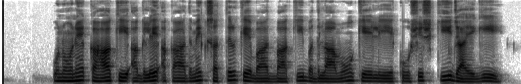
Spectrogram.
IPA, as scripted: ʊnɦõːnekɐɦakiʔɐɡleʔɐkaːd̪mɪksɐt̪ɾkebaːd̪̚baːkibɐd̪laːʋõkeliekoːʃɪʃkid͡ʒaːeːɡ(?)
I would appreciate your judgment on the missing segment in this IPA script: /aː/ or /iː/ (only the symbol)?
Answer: iː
